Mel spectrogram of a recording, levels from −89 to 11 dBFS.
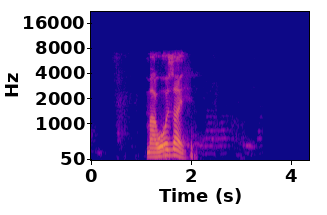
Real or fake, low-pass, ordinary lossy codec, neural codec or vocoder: real; 7.2 kHz; Opus, 24 kbps; none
